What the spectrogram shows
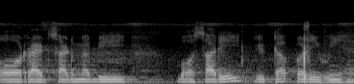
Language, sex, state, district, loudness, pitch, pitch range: Hindi, male, Bihar, Samastipur, -25 LUFS, 110 Hz, 110-115 Hz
